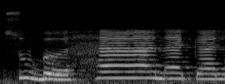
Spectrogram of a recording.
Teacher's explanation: قالوا سبحانك، یہاں با کے اوپر کلکلا ہے اور یہ ہا پڑھی جائے گی، اس کو خا کی طرح موٹا بھی نہیں پڑھتے اور ہا کی طرح بالکل گلے کے اگلے حصے سے بھی نہیں ادا کرتے، یہ چسٹ سے ادا ہوگی آواز. سبحانك لا علم لنا إلا ما علمتنا إنك أنت العليم الحكيم.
